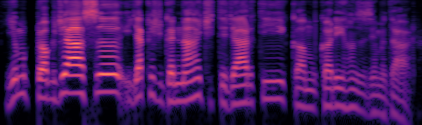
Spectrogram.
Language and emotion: Kashmiri, neutral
